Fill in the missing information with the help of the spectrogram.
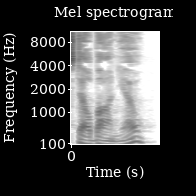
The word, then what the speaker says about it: Del Bagno: Del Bagno, and I think that this is the Italian pronunciation of his name. It's spelled Del Bagno, but I'm pretty sure that's Del Bagno.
